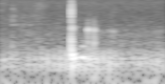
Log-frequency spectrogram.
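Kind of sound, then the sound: animal, cat purring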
